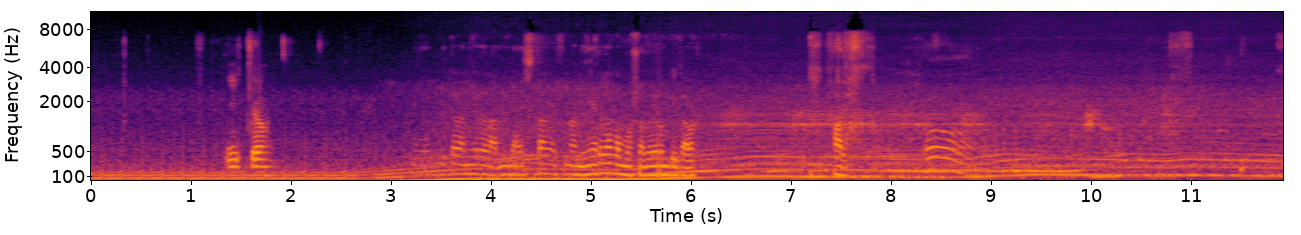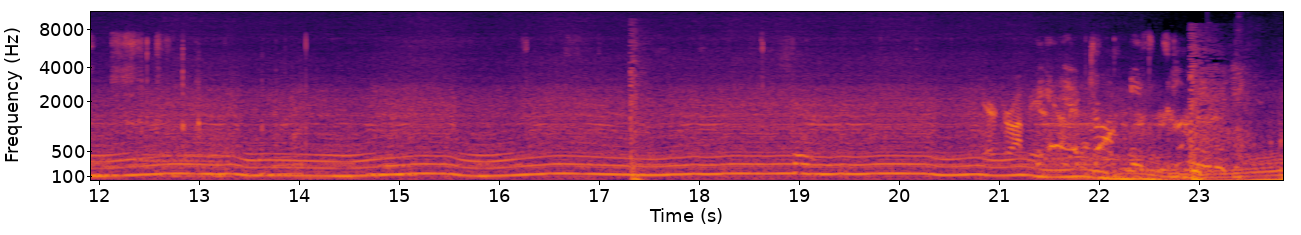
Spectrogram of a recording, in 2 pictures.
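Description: A vehicle engine hums and revs as it drives along.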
